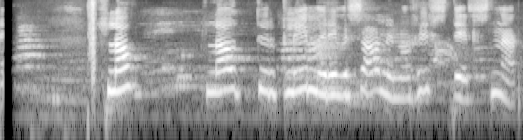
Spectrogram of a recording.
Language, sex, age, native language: Icelandic, female, 30-39, English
